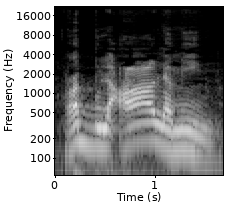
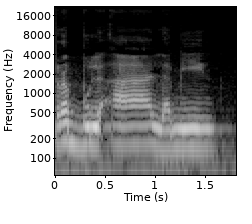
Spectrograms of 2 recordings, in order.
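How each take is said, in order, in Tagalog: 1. Ang Alamin ay nagsisimula sa masikip at malalim na katinig. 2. Ang Alamin ay nagsisimula sa payak na tunog ng patinig. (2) "Hindi Rabbul Alamin. Hada khata"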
